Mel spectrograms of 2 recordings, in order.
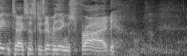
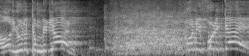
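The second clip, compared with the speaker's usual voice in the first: mock-impressed, much higher, sing-song; 11 semitones higher than usual. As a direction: tease the comedian in a high put-on voice. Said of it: "They do that".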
